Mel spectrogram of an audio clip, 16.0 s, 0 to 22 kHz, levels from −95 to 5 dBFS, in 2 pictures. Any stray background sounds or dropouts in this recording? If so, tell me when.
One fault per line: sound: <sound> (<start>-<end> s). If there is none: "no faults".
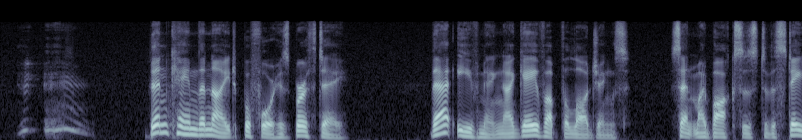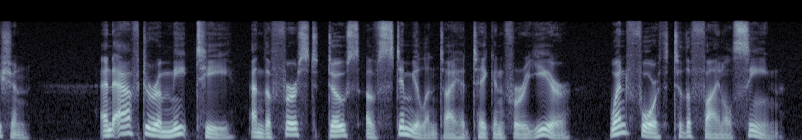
sound: throat clearing (0.2-1.0 s)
